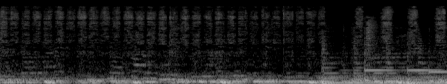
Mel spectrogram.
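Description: Foam nail buffer block rubbed back and forth over a fingernail in quick strokes, taking the shine off the nail surface, over background music that grows louder near the end.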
